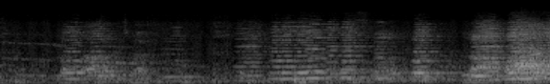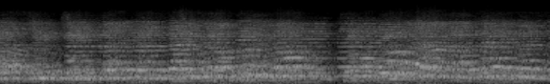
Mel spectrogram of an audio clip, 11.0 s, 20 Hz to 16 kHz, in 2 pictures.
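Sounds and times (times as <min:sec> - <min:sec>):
accordion playing lively tune: 0:00.6 - 0:11.0.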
